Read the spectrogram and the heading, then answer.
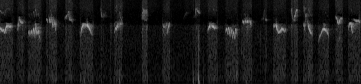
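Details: Warbling 'mariposa' song of a European greenfinch, played to call in and catch greenfinches: a quick series of separate bright chirps and short twitters, roughly four or five notes per second, on a clean quiet background.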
